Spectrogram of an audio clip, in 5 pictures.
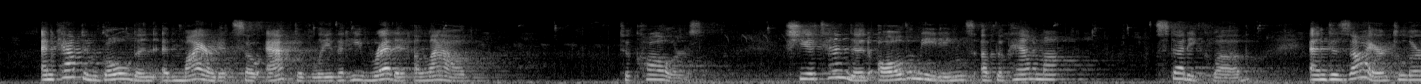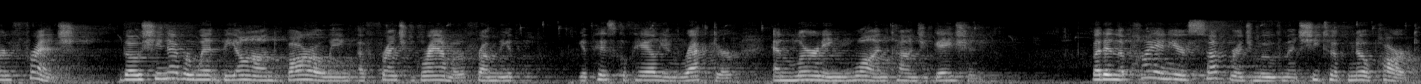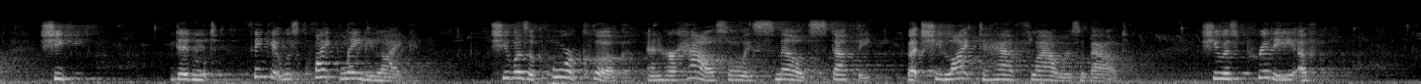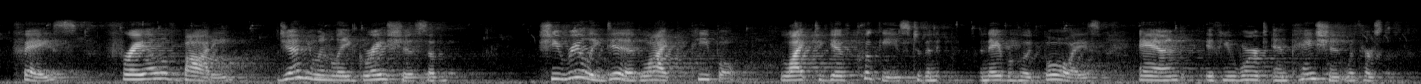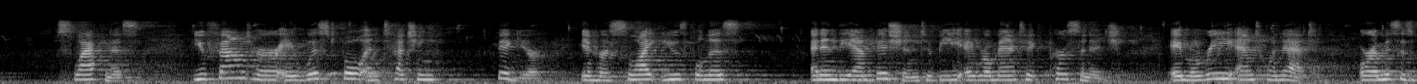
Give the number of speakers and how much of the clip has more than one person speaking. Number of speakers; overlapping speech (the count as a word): one, no overlap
